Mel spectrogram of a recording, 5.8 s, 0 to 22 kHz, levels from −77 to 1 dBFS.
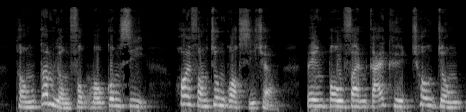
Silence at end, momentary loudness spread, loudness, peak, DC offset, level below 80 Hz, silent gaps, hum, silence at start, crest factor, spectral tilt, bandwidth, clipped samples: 0.05 s; 8 LU; -22 LUFS; -10 dBFS; under 0.1%; -48 dBFS; none; none; 0.2 s; 12 dB; -6 dB/octave; 17 kHz; under 0.1%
